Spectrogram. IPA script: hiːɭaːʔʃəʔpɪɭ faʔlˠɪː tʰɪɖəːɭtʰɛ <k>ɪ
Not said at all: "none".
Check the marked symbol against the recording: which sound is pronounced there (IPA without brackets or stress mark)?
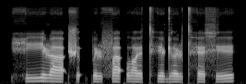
x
